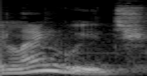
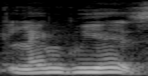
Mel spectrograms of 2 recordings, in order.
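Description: First: Language said "læng-gwidʒ" with an "-idʒ" ending, slowly; correct pronunciation. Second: Language with the ending "-gueij", slowly; wrong pronunciation. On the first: Teacher models the correct ending slowly. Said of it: "So, that should be language". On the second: Teacher shows students the mistake. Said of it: "নাই, not like language". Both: Shown as a demonstration.

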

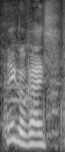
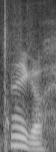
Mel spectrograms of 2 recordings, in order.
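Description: First: Cheery call. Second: Said in the usual way. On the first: Real, not acted. Feeding the roosters.

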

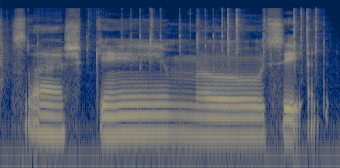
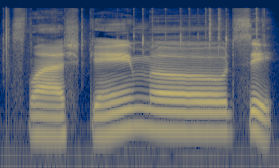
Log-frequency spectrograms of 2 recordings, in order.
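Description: First: Soft, very slow command; quiet slow dictation. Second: Very slow, drawn-out command; slow dictation. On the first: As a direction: murmur it out word by word. Repeats the command quietly, slowly. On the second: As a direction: spell out each word slowly. Typing a command aloud, slowly. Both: Real, not acted.

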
